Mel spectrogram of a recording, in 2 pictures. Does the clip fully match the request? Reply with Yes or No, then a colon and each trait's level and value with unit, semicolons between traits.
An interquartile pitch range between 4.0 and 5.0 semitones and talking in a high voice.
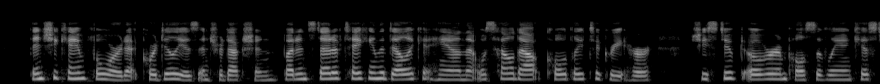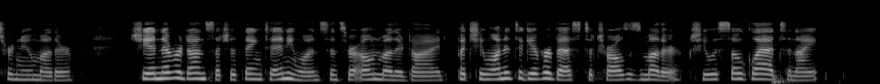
No: average, 3.1 semitones; high, 235 Hz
